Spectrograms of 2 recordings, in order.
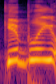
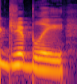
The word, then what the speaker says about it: Ghibli: aware that there's some discourse about whether it's pronounced gibli or jibli because even though the name originated from the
